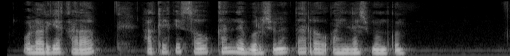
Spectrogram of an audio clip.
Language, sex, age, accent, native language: Uzbek, male, 19-29, Surxondaryo, Uzbek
